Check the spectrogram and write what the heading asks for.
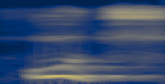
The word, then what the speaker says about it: août: Août. Août with an accent on the U. Août. So normally we don't pronounce our T at the end, but this is an exception.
